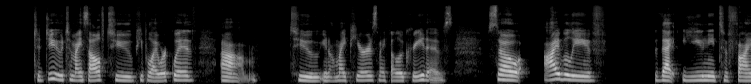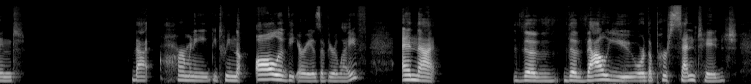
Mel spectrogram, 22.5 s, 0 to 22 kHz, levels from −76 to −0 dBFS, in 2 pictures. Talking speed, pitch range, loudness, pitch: 120 wpm, 180-205 Hz, -23 LUFS, 190 Hz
